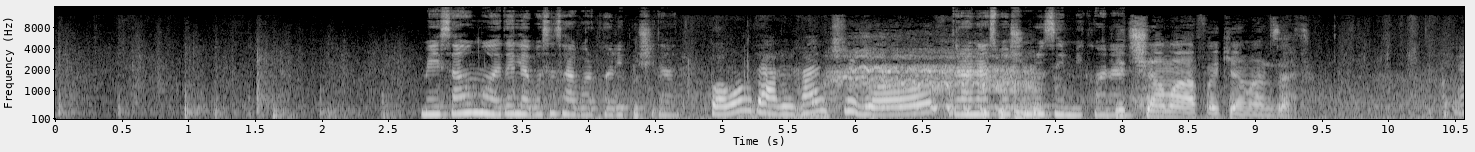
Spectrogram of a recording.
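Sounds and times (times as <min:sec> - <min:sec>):
footsteps going down stairs: 0:00.0 - 0:03.1
speech: 0:02.8 - 0:09.5.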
